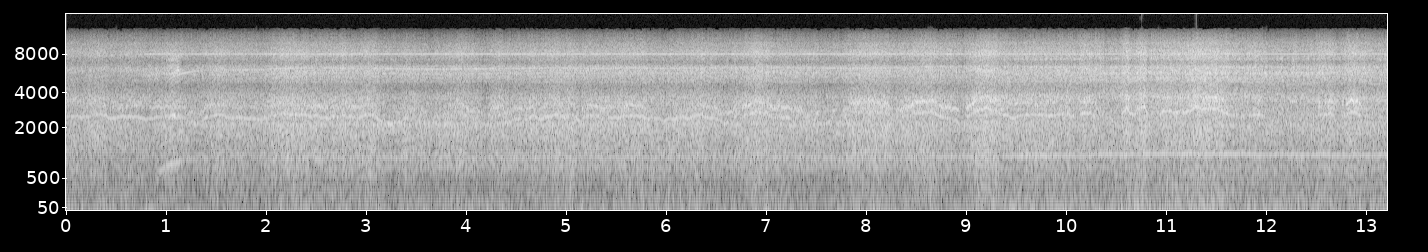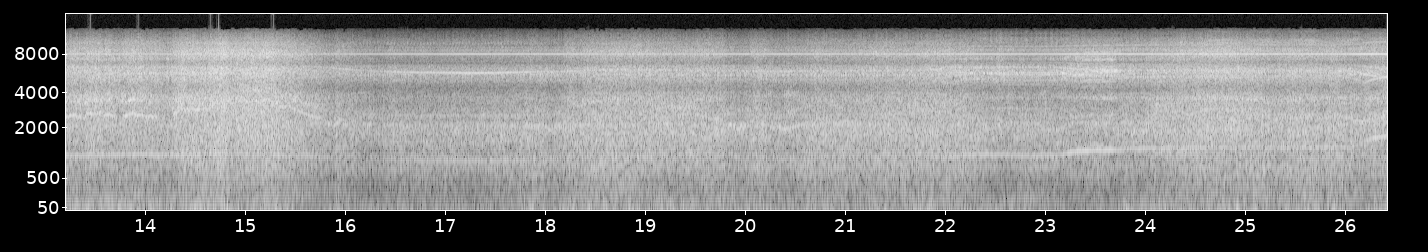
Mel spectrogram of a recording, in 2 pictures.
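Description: Wind rushes loudly past the model aircraft.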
